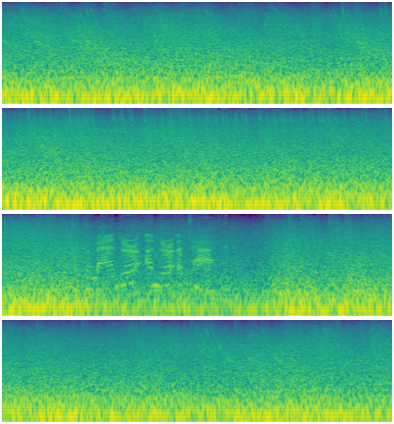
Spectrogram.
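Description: Laser weapons zap and crackle.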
